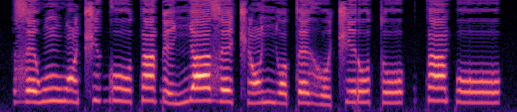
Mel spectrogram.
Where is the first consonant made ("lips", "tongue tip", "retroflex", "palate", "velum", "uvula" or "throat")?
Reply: tongue tip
